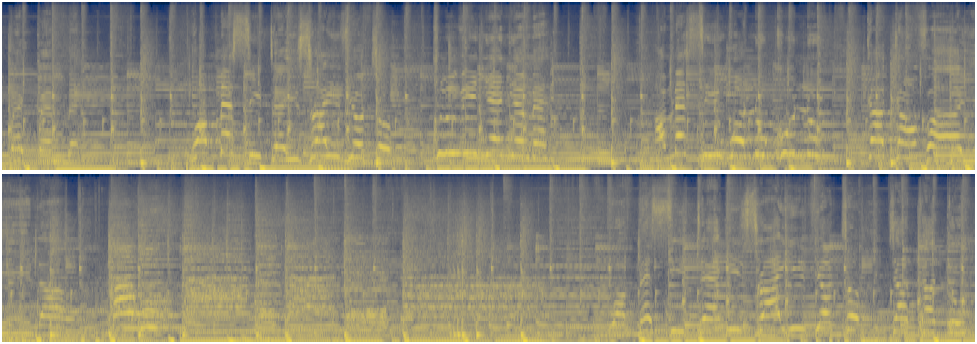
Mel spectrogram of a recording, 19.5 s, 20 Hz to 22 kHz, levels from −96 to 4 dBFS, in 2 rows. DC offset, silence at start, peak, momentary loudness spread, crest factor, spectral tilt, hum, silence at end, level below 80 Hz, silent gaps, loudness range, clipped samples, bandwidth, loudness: under 0.1%; 0 s; 0 dBFS; 5 LU; 12 dB; -5 dB/octave; none; 0 s; -18 dBFS; none; 2 LU; under 0.1%; over 20 kHz; -13 LUFS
